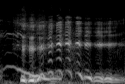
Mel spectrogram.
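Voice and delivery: high cartoon dog snicker; a wheezy cartoon dog laugh; Scooby-Doo laugh. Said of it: "that's how he laughs".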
